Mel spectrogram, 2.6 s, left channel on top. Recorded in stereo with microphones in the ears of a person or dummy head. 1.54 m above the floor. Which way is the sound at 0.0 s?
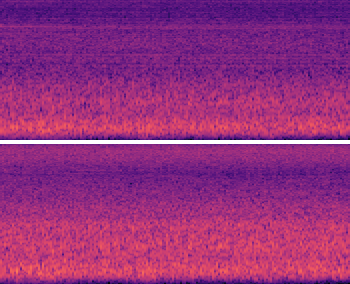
60° right (ahead or behind).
